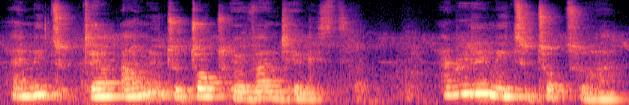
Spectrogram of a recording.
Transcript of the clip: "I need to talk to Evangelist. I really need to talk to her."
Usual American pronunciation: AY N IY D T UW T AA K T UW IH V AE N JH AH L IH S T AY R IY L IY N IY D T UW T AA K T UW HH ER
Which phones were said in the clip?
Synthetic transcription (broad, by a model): AY N IY D T UW T AA K T UW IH V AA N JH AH L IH S T AY R IY L IY N IY D T UW T AA K T UW HH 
